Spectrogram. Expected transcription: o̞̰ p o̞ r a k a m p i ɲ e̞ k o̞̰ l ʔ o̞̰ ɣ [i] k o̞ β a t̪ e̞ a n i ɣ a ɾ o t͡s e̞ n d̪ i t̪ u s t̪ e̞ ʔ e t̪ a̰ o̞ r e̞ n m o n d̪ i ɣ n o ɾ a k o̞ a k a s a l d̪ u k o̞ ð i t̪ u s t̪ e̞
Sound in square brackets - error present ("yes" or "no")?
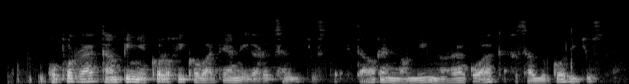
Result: no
